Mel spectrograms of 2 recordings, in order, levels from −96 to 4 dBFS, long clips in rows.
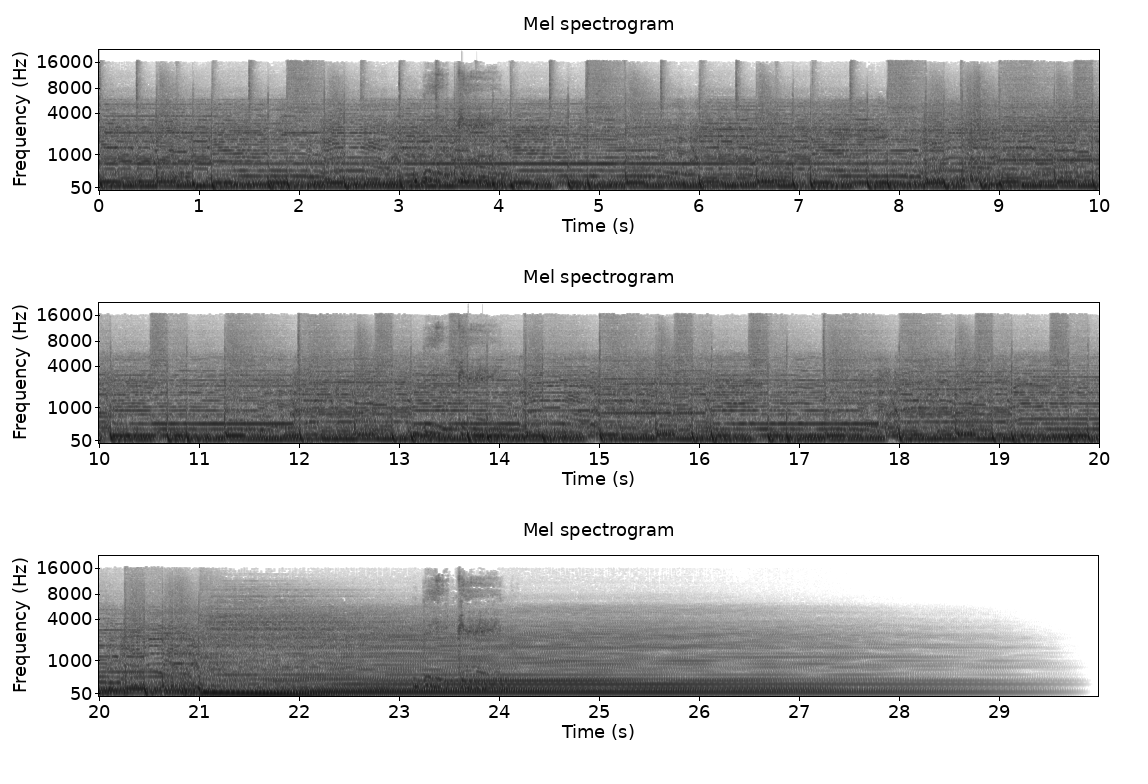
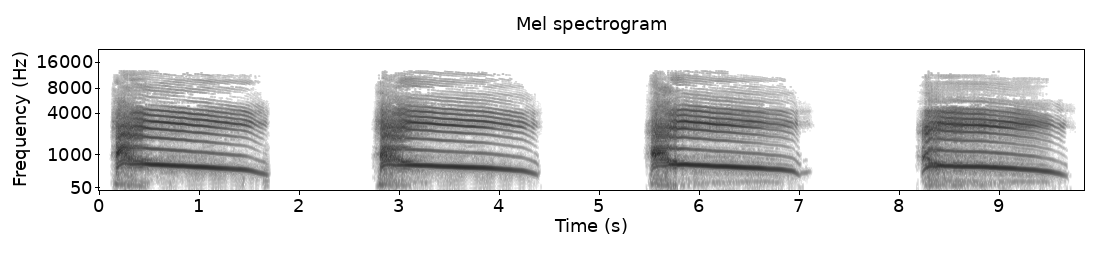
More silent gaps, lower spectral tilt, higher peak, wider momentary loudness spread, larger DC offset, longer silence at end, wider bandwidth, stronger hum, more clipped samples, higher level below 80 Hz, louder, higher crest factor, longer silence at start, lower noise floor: second, none vs 1.72-2.71 s, 4.44-5.44 s, 7.15-8.16 s; first, -5.5 dB/octave vs 0 dB/octave; about the same, 0 dBFS vs -2 dBFS; second, 5 LU vs 13 LU; neither; first, 1.1 s vs 0.2 s; first, 17 kHz vs 13 kHz; neither; neither; first, -20 dBFS vs -72 dBFS; first, -13 LUFS vs -16 LUFS; second, 12 dB vs 18 dB; second, 0 s vs 0.15 s; second, -56 dBFS vs under -90 dBFS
